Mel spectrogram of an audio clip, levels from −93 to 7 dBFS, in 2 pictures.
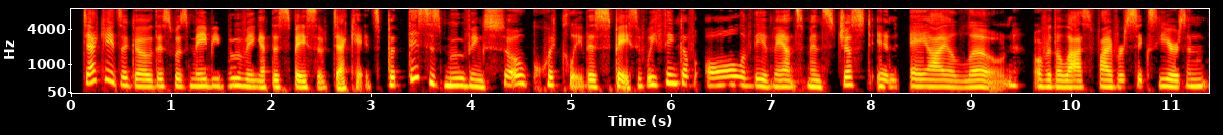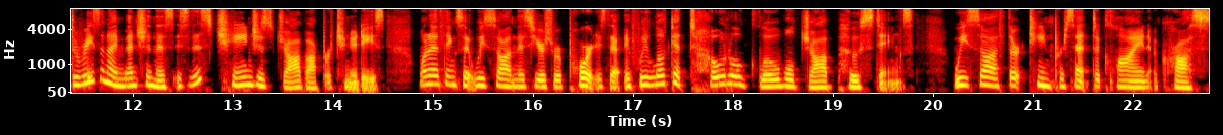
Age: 40-59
